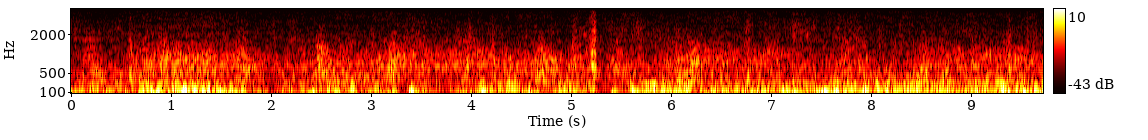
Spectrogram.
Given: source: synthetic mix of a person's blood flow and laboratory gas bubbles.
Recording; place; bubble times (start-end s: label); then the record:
Doppler ultrasound of blood flow; subclavian vein
no bubbles
From the record:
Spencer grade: 0 (complete lack of bubble signals)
